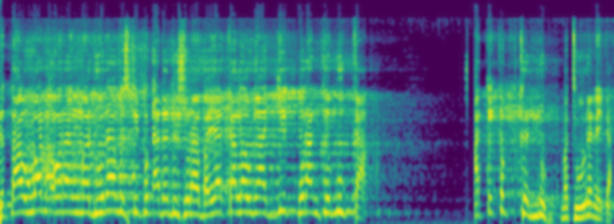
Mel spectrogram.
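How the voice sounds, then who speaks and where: Using a raised, projected voice, a man speaks at an extremely high pitch. His pace is very fast, and his pitch variation is ordinary. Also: very even loudness. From Madura, Bangkalan. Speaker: Islamic preacher. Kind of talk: religious sermon. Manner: humorous.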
